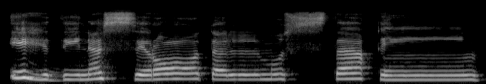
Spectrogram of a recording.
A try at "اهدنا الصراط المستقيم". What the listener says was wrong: اچھا سواد آپ کا موٹا ہی تھا یہاں پر, اس کو تھوڑا سا پر پڑھیں. اہدنا الصراط المستقیم.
